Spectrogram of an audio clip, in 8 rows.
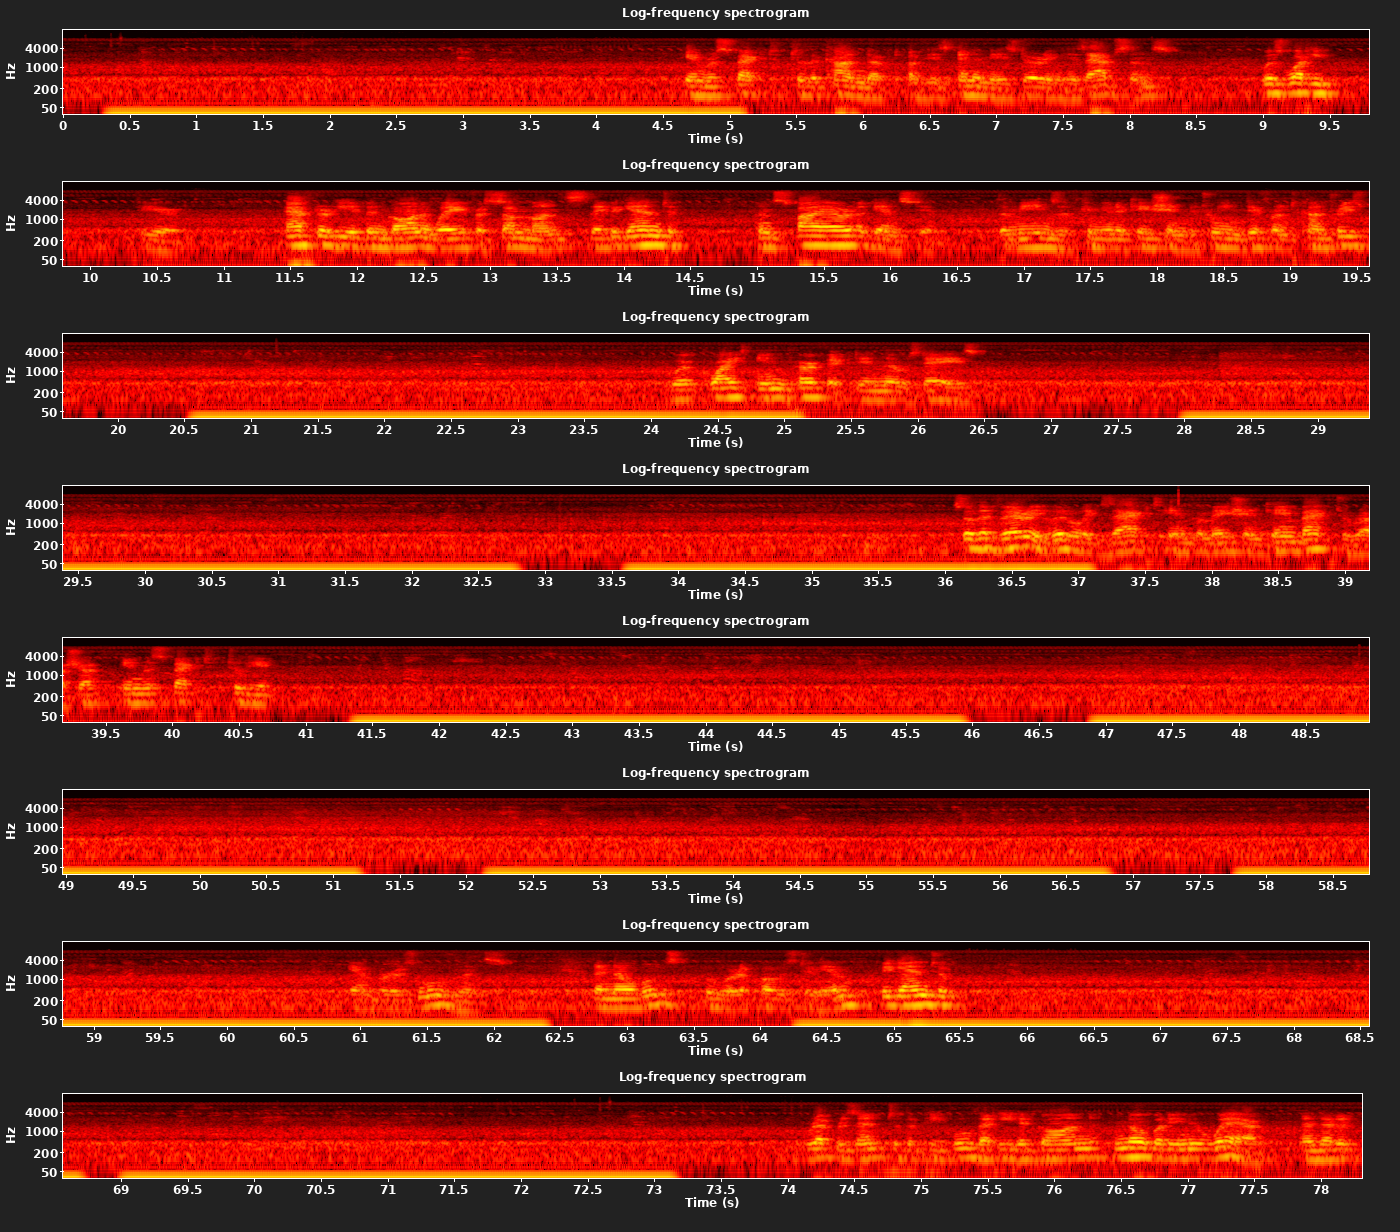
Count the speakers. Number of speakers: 2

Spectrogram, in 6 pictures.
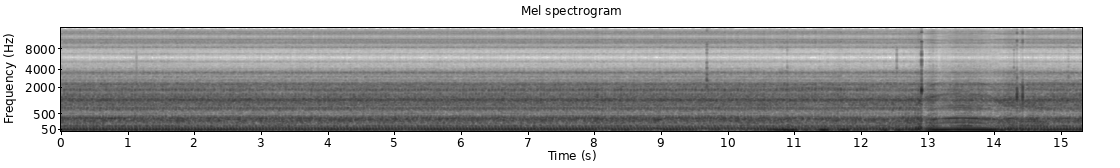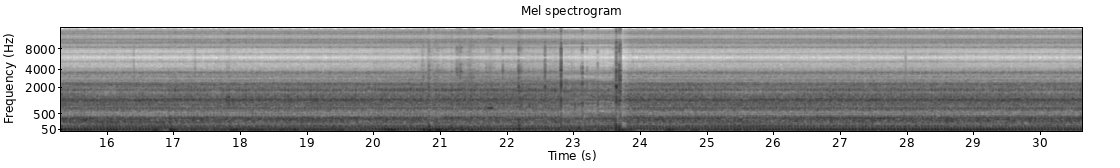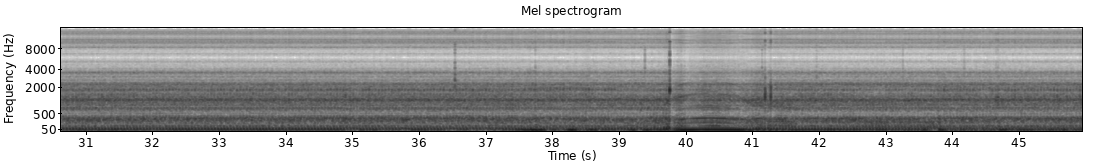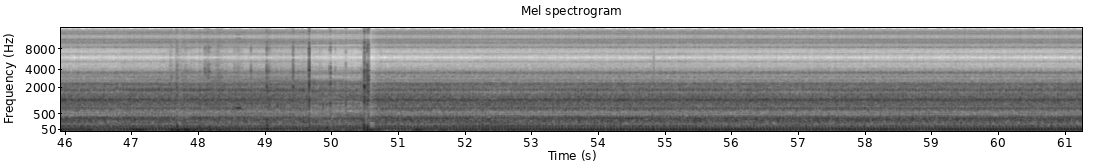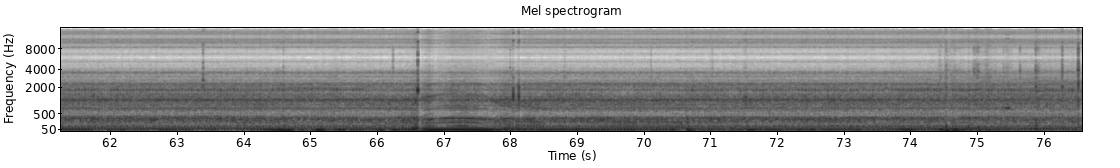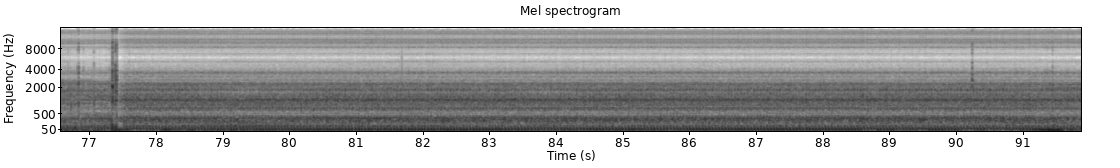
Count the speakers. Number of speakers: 0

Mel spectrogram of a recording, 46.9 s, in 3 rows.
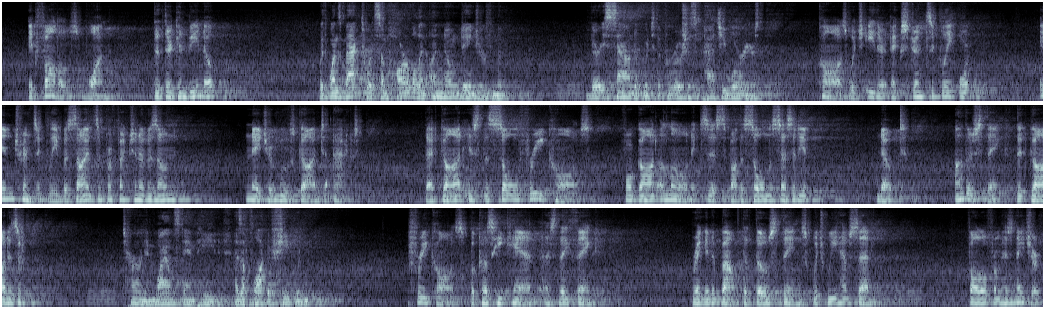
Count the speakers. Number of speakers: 2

